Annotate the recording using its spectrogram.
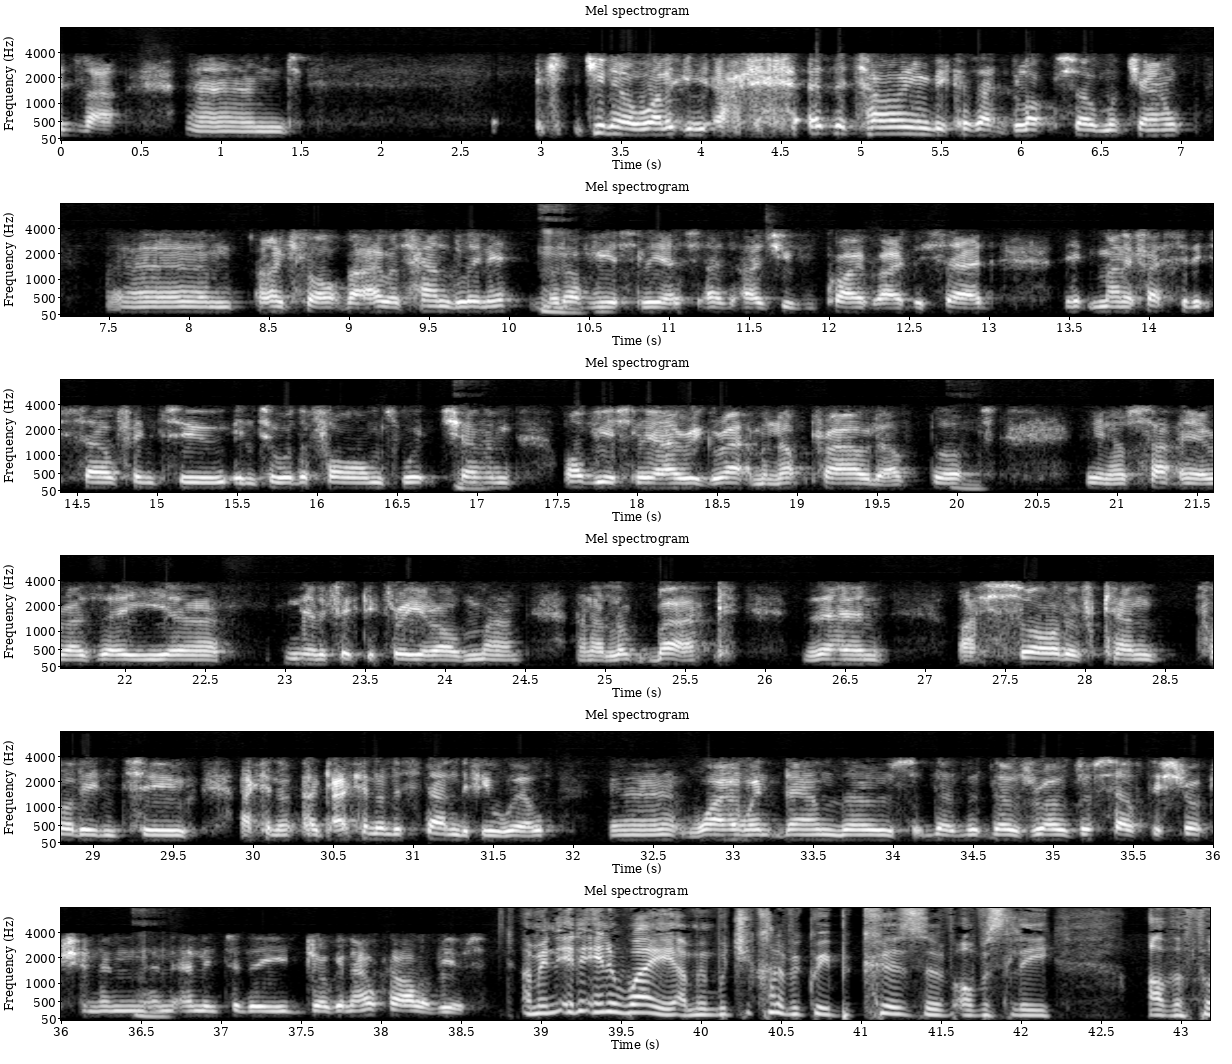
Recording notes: on the phone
